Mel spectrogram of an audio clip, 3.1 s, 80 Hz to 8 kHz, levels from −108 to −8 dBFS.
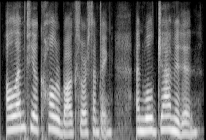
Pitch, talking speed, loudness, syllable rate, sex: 210 Hz, 230 wpm, -18 LUFS, 6.2 syllables/s, female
